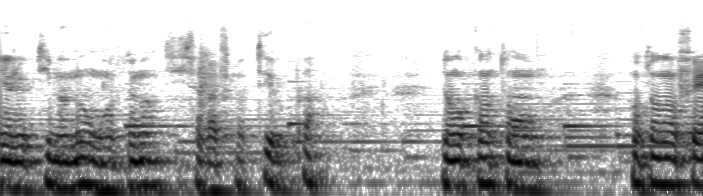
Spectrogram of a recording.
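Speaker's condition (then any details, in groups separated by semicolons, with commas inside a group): Parkinson's disease; hand instability, disrupted sequential and automatic actions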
